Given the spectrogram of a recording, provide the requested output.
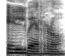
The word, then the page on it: el berro: espanhol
